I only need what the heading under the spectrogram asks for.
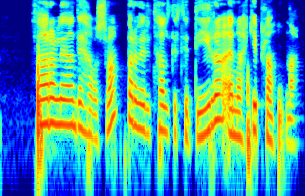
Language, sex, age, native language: Icelandic, female, 40-49, Icelandic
